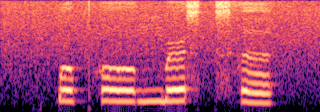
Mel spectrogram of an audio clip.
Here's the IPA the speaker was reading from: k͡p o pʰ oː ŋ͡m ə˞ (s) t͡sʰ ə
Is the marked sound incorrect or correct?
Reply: correct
